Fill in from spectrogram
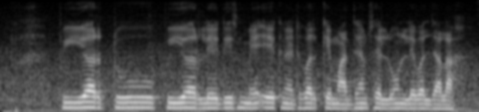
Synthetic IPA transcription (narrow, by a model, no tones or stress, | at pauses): piəɾʈuːpiːəɾleːɖismẽʔeːkneːʈwəɾkːemaːd̪ʱjəmseloːnleːʋəld͡ʒaːlaː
